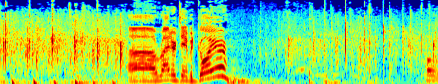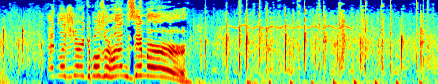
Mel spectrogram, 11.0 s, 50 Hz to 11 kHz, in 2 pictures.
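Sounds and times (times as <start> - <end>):
press audience applauding: 0.0 - 10.9
speech: 1.6 - 3.0, 5.3 - 5.7, 6.3 - 8.0
faint whistle or tone: 8.0 - 10.3.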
